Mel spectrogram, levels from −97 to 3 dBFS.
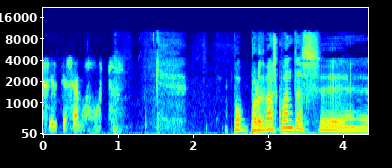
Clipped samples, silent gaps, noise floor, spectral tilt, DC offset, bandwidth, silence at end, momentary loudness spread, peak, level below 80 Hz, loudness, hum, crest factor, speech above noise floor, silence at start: under 0.1%; none; -63 dBFS; -5 dB/octave; under 0.1%; 10.5 kHz; 0 s; 19 LU; -12 dBFS; -50 dBFS; -29 LUFS; none; 20 dB; 34 dB; 0 s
